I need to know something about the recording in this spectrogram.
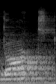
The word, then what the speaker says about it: dort: Rồi từ cuối cùng là dort. Dort là như ở đó. Và ở đây sẽ là here. Nhưng hôm nay mình sẽ học mỗi dort thôi. Phải nghe cái T ở trong cái từ đấy.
